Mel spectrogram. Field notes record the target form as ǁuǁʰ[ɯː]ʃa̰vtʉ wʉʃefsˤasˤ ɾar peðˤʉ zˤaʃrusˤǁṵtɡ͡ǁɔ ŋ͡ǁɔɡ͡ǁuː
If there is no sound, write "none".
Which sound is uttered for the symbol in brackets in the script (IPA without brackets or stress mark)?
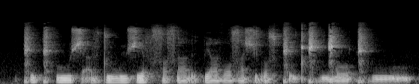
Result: uː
